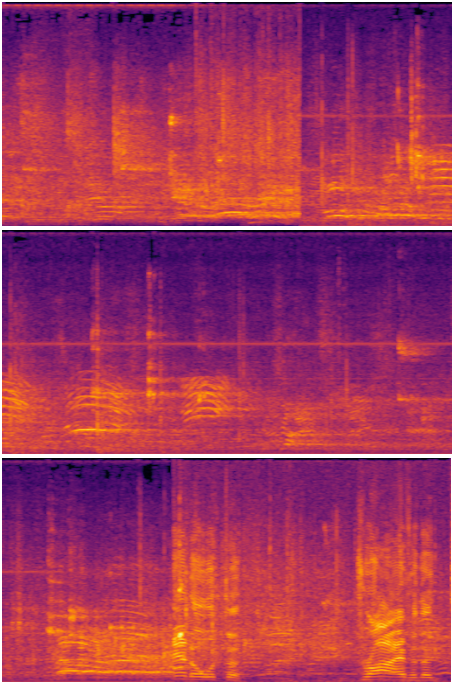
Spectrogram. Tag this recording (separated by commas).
Basketball bounce, Speech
